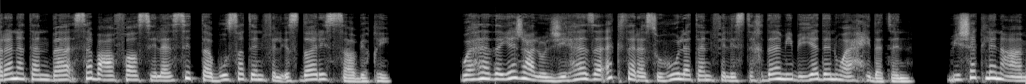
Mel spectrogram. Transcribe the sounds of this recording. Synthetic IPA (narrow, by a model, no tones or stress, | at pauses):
ɾˤɑnabaːʔsabʕafɑːsˤɨlasɪt̪ːabuːsˤɑfilʔɨs̬ˤd̪ˤɑːɾˤɪsːaːbɪqi | waɦaːðaːjad͡ʒʕalald͡ʒɪɦaːzaʔakθɑɾˤɑsʊɦuːlafiːlɪst̪ɪxd̪aːmɪbɪjad̪waːħɪd̪a | bɪʃaklɪnʕaːm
